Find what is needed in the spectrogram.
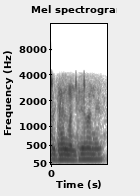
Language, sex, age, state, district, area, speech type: Maithili, male, 30-45, Bihar, Sitamarhi, rural, conversation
